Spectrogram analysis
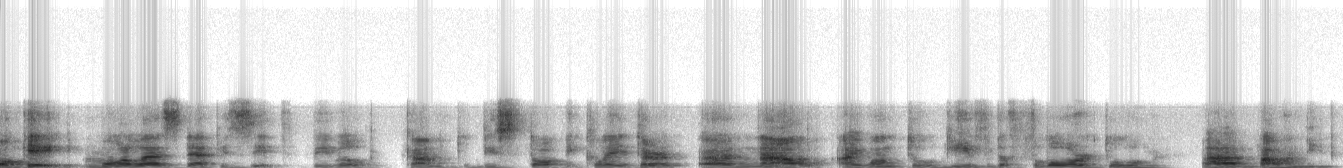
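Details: Adult man who stammers, using the flexible rate speech technique with voluntary pauses and a deep breath before continuing; stuttering with flexible rate speech technique.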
